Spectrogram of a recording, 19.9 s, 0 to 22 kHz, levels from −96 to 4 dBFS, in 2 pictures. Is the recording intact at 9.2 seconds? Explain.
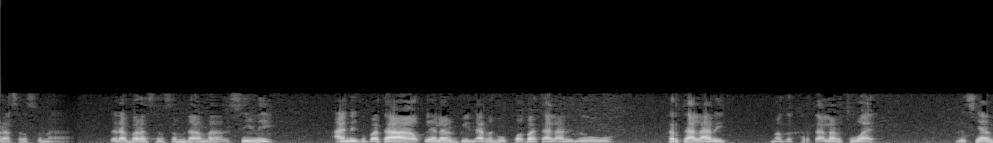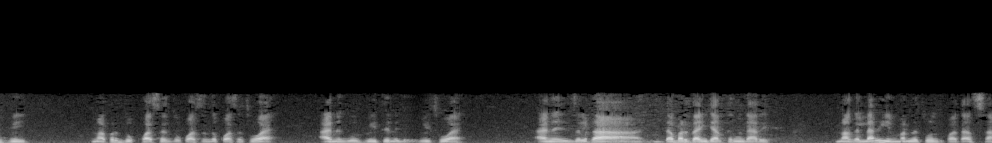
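No. At 9.2 seconds, as across the whole clip, the speech carries plainly audible low-delay AAC compression damage, likely from AAC-ELD at a rate that fits around 32 kbps. Its short frames resolve pitch harmonics poorly, leaving a rough, grainy texture, noise between the harmonics, and a thinned or synthetic-sounding top band. Room noise sits about 21 dB below the speech.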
